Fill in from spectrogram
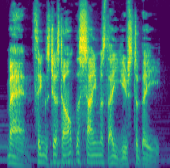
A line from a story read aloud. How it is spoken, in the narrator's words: sighed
